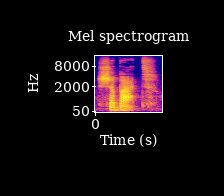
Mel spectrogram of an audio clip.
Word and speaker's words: Shabbat: shin with a patach, which says sha, and a bet with a kamatz, which says ba, and this syllable will be closed out with a tav, so we'll say bat. So Shabbat. Okay.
